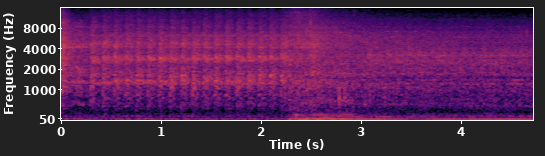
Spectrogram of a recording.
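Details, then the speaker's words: 2012 Hyundai Sonata 2.4L GDI with low power, misfire and check engine light: starter churns steadily about 3 seconds before catching, repeatable every start; fuel-system fault; long crank before start. "So pretty solid, 3-second crank time on that. Definitely excessive."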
